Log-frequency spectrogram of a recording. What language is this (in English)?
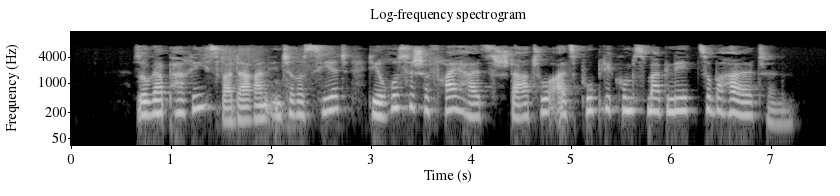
German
